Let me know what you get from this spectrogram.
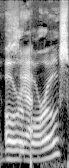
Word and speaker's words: Ouroboros: In alchemy, we find, I don't know how to say this correctly, but it's Ouroboros. – Ouroboros. – Ouroboros, yeah.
